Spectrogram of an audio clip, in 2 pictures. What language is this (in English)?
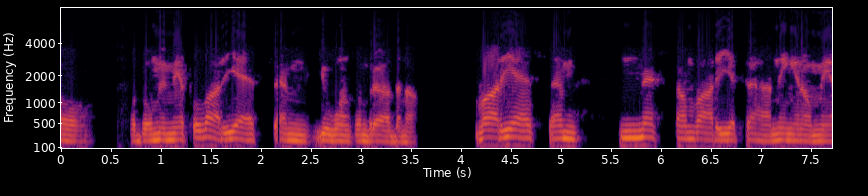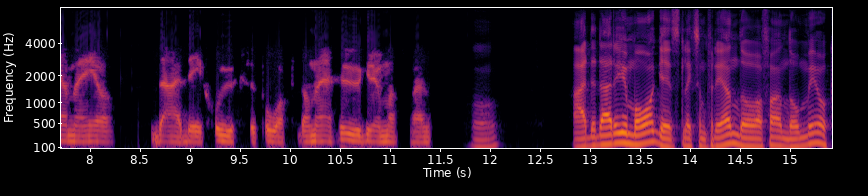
Swedish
